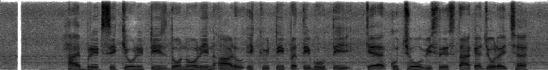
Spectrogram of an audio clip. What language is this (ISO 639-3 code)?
mai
